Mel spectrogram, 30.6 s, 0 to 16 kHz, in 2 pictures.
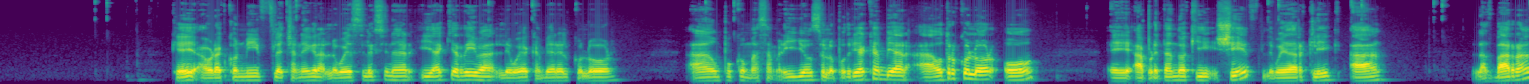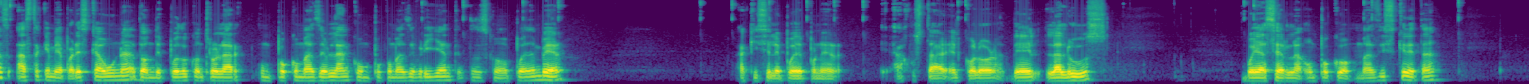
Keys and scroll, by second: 26.4 a, 27.1 p.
